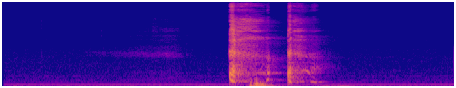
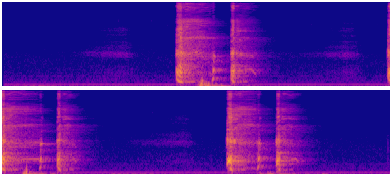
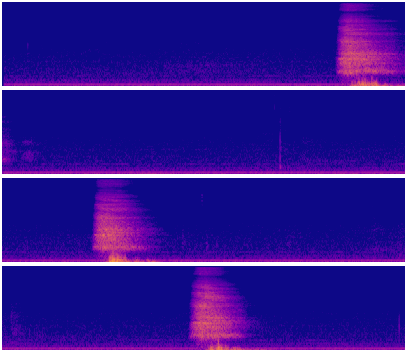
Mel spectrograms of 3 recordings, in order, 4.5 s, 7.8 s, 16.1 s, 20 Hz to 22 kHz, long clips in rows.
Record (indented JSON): {
  "cough_length": "4.5 s",
  "cough_amplitude": 7773,
  "cough_signal_mean_std_ratio": 0.27,
  "three_cough_length": "7.8 s",
  "three_cough_amplitude": 10715,
  "three_cough_signal_mean_std_ratio": 0.28,
  "exhalation_length": "16.1 s",
  "exhalation_amplitude": 4619,
  "exhalation_signal_mean_std_ratio": 0.27,
  "survey_phase": "beta (2021-08-13 to 2022-03-07)",
  "age": "45-64",
  "gender": "Female",
  "wearing_mask": "No",
  "symptom_none": true,
  "smoker_status": "Ex-smoker",
  "respiratory_condition_asthma": false,
  "respiratory_condition_other": false,
  "recruitment_source": "REACT",
  "submission_delay": "0 days",
  "covid_test_result": "Negative",
  "covid_test_method": "RT-qPCR",
  "influenza_a_test_result": "Negative",
  "influenza_b_test_result": "Negative"
}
